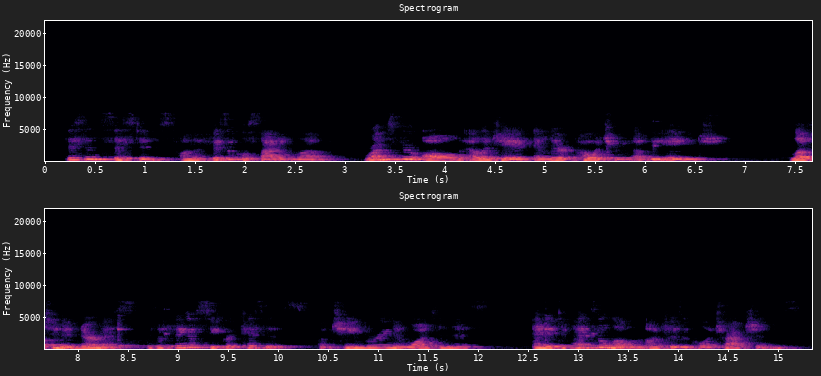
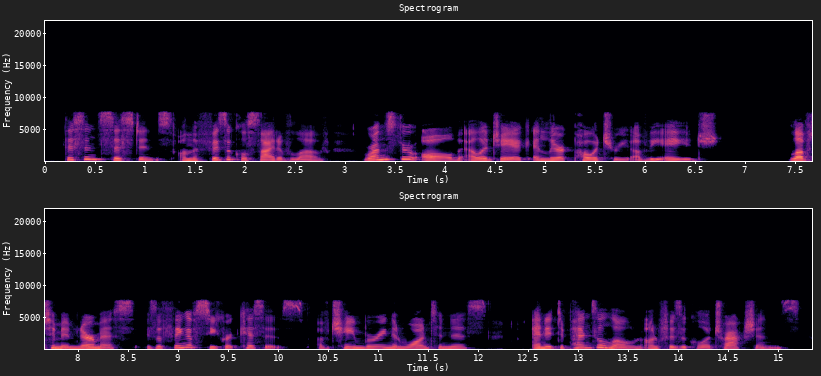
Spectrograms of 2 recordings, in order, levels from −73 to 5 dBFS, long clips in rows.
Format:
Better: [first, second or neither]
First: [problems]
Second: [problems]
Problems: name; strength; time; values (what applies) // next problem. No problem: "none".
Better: second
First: noise reduction (neural separator model SepFormer DNS4)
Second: none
